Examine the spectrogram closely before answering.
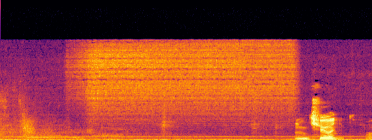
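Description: Steam hisses out in a sudden burst.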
